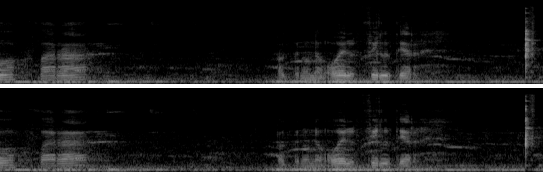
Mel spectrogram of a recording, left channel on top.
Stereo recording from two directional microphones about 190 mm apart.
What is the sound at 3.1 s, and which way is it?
Speech, 30° left (ahead or behind).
